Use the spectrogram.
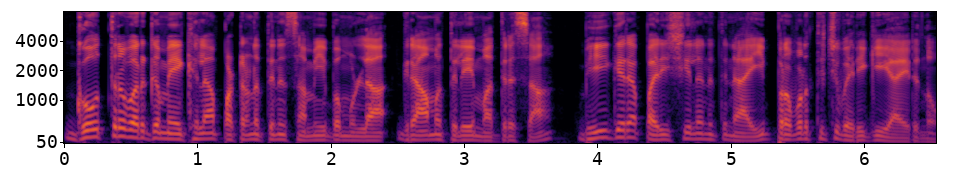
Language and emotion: Malayalam, neutral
